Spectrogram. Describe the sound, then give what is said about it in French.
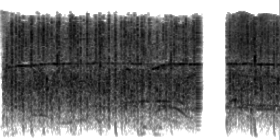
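A crowd claps steadily and densely for about two seconds, loud, then it cuts out briefly before the applause resumes just as strongly. “Encore heureux je t'applaudis d'avance.”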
